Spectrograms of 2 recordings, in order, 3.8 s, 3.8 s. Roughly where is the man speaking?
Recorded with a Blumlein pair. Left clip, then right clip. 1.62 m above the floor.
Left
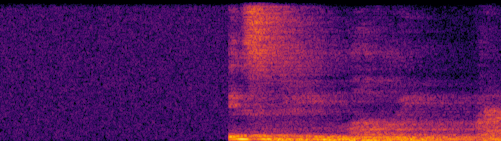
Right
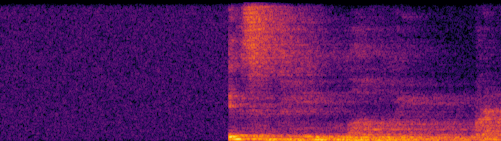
Ahead.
